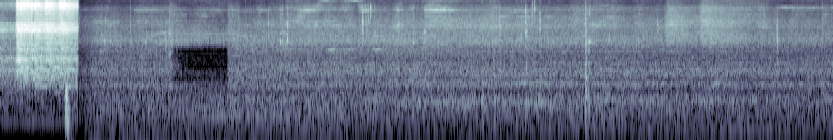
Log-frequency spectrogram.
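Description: Guitar music cuts off about a second in. A diesel-hauled Amtrak passenger train, led by GE Genesis locomotives, then rolls slowly past, a steady rumble with a few faint clicks.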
